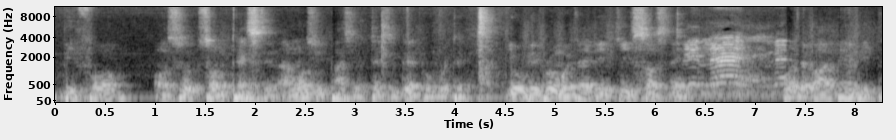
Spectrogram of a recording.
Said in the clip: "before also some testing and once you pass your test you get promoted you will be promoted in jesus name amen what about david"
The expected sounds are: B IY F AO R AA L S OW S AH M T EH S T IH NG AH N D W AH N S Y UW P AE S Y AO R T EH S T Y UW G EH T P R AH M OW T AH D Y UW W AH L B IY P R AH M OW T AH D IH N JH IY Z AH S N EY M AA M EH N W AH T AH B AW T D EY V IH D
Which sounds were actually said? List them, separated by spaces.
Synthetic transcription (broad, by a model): B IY F AO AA S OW S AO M T EH S T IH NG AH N W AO N S Y UW P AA S Y AO T EH S T Y UW G EH T P R AH M OW T AH D Y UW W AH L B IY P R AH M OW T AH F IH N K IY S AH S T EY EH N W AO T AH B AW T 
